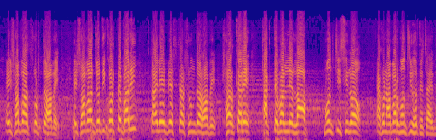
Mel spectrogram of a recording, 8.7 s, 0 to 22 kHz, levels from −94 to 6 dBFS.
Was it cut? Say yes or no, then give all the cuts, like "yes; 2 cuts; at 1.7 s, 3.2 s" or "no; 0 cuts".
yes; 1 cut; at 4.3 s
